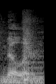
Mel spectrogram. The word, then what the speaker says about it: Mueller: I know it's got a U in it, but it's pronounced Miller.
